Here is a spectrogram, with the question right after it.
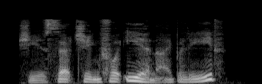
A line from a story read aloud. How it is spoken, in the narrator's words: he said quietly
